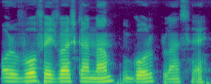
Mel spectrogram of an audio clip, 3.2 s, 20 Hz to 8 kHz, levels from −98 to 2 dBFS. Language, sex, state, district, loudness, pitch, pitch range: Hindi, male, Arunachal Pradesh, Lower Dibang Valley, -17 LUFS, 125 Hz, 115-130 Hz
